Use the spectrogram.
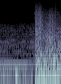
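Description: Cannon fire sound effect from the Corsair Leader board game: a low hum gives way to a sudden loud, rumbling blast about halfway through, which carries on to the end.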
